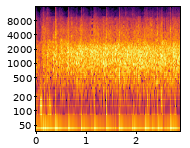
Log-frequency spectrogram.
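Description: Steady, loud applause from an audience welcoming a singer being introduced at an event, a dense wash of many hands clapping at once with no pauses, filling the whole stretch without any voices on top.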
